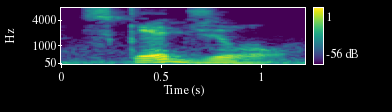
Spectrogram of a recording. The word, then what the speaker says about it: schedule: So you have to have a schedule. Now notice this pronunciation in American English. We say schedule. In British English, they may say it a little differently.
